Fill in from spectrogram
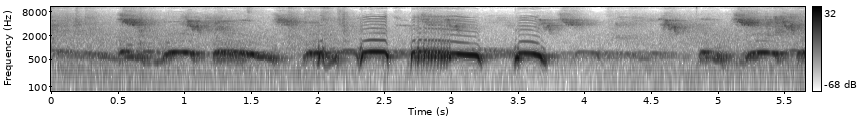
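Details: Caged male-style spotted dove kept one year four months, cooing in the Thai "khan yon 1 kuk" style with a medium voice: loud, hooting coos in quick bursts with sharp rising-falling notes, softer coos from other doves behind.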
